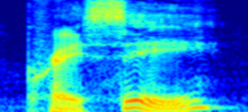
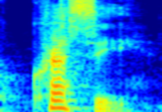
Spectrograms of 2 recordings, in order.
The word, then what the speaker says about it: Crécy: ask was, well, okay, have you guys been saying Crécy, which is proper, or Cressy?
